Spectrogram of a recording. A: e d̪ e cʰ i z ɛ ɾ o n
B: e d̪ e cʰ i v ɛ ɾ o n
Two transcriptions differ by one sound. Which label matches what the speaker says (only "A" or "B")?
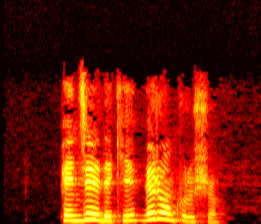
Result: B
